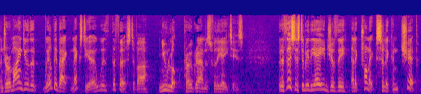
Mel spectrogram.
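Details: Adult presenter; Normal fluent speech.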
